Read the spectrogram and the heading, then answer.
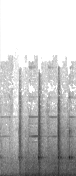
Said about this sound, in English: The taxi speeds through the late evening traffic.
